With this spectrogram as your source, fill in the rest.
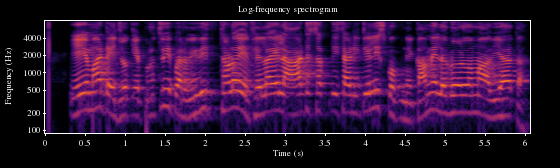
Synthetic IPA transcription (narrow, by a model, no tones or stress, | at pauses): emaʈed͡ʒokepɾʊt̪ʰʋipəɾʋiʋid̪ʱst̪ʰəɭoefʰelaelaːʈʰʃək̚t̪isaɽiʈeliskopnekameləɡəɭʋamãaʋjaɦət̪a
